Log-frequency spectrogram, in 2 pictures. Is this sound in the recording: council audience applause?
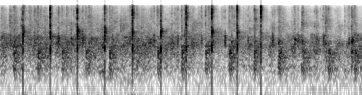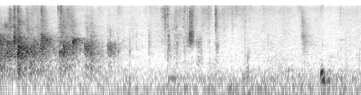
yes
